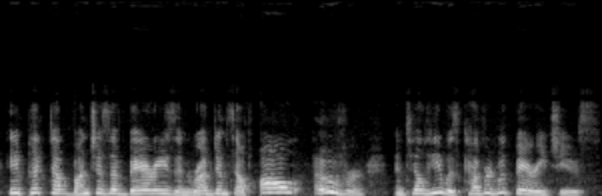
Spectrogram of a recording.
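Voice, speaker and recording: A woman reading a story aloud to young children in an expressive, sing-song way, adding chatty asides and questions to the listeners. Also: high voice, normal speed, lo-fi sound.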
